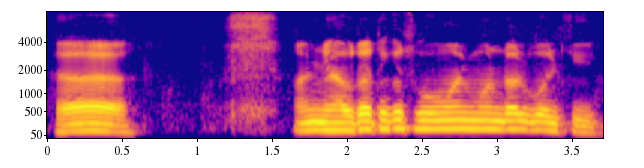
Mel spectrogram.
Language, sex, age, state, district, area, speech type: Bengali, male, 30-45, West Bengal, Howrah, urban, spontaneous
